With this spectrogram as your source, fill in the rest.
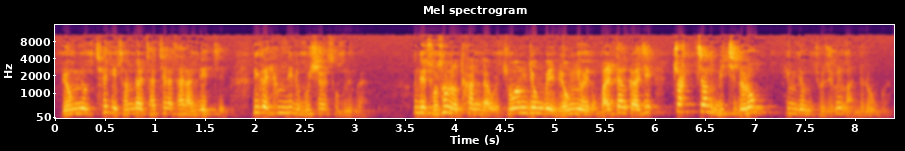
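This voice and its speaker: A man's voice: high voice, animated, rapid-fire, darkish tone. A man from the Gyeongsang region teaching an exam-prep history lecture, constantly asking questions and answering them himself. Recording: dull lo-fi recording, faint hiss.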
